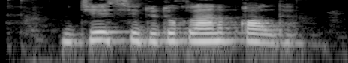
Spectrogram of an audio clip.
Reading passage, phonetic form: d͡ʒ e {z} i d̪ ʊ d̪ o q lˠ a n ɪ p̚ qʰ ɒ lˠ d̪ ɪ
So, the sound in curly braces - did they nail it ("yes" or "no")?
no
